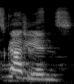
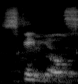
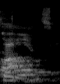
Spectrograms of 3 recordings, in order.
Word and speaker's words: Scadians: So we have a tendency to call them Scadians. Not Scottians, Scadians. Scadians. SCADians. Scadians. If you pronounce it as it's written out.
